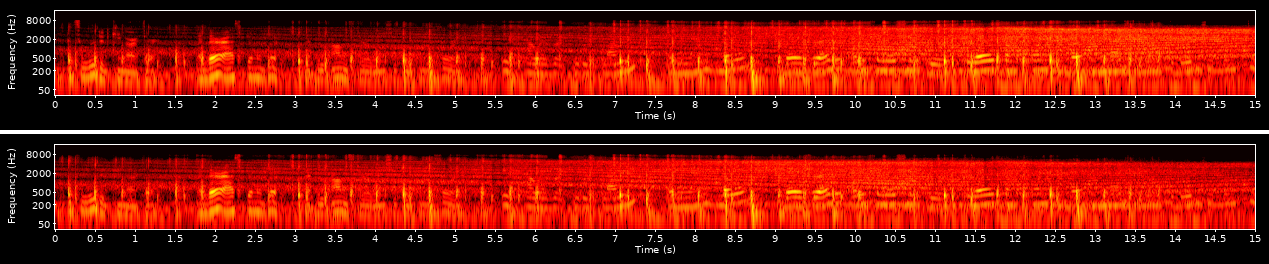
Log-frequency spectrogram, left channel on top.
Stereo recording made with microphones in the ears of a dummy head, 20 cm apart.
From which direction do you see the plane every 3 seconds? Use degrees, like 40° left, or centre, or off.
60° right, 50° right, 40° right, centre, 40° left.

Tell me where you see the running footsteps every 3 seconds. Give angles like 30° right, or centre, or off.
50° right, 40° right, 10° right, 40° left, 70° left.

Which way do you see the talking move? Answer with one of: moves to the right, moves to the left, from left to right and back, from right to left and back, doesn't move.
from left to right and back.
